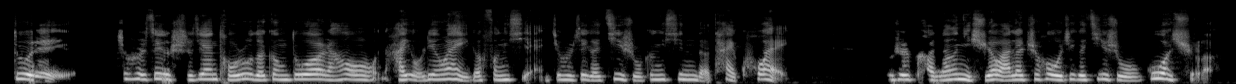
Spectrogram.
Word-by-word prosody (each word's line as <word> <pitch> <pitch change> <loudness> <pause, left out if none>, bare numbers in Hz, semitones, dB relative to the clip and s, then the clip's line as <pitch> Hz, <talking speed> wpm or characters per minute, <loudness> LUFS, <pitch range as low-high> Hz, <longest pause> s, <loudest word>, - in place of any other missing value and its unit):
对， 250 -3 +6 0.8
就 250 - -7
是 240 -2 0
这 255 +3 -1
个 235 - +3
时 210 0 -5
间 235 +2 +1
投 205 -3 -1
入 245 +3 +2
得 205 -2 +3
更 215 0 0
多， 235 +1 +4
然 205 -1 -2
后， 215 0 -1
还 210 -6 -2
有 205 -5 -2
另 225 +2 0
外 240 0 +2
一 190 - 0
个 180 +2 -3
风 205 +2 -1
险， 215 +1 -8 0.2
就 215 +1 -2
是 210 - +1
这 220 +2 -1
个 185 -2 -1
技 225 +6 -3
术 190 -3 -4
更 220 +5 -2
新 220 -1 -1
得 170 - -3
太 200 -6 -5
快。 235 - -2 1.0
就 210 - -4
是 220 +1 +3
可 215 -1 -4
能 210 +5 +1
你 215 -5 +5
学 200 +3 +2
完 200 -3 +3
了 215 0 +4
之 215 +2 -5
后， 220 -3 +5
这 230 +4 -5
个 210 -1 +4
技 230 +3 -3
术 185 -5 -1
过 260 +3 +3
去 210 - -8
了。 - - -13
215 Hz, 245 characters per minute, -19 LUFS, 205-235 Hz, 1.0 s, 对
